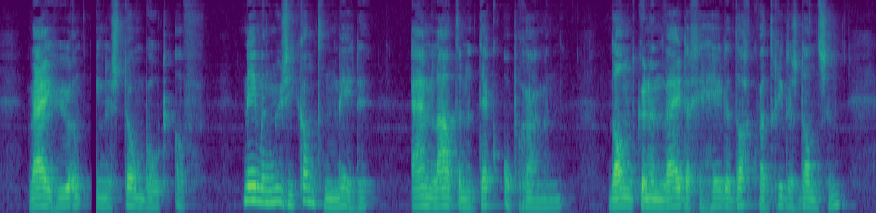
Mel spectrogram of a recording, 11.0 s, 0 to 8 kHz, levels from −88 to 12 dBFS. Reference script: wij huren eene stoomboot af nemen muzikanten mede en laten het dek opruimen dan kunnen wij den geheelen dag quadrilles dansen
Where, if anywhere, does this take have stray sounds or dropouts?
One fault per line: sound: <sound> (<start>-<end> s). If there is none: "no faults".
sound: dropout (1.1-1.2 s)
